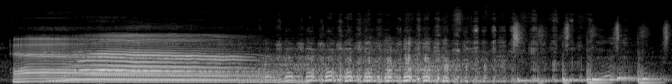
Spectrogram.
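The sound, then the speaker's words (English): Two chimpanzees, Kendall and Tammy, bent over in a huddle tickling each other, giving rhythmic, breathy panting laughter, starting with a sustained tonal vocal call before breaking into rapid huffing pulses, fairly loud, with no talking. “This odd, like, panting laughter is, like, their way of just saying, like, oh, my God, this is fun.”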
